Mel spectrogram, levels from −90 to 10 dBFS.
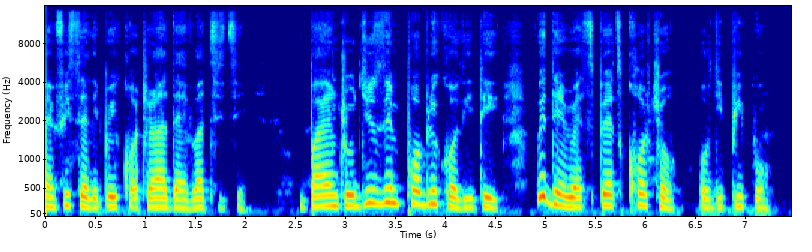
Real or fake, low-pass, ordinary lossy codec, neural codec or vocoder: real; 14.4 kHz; MP3, 96 kbps; none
